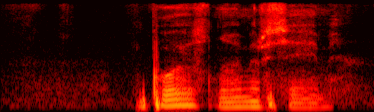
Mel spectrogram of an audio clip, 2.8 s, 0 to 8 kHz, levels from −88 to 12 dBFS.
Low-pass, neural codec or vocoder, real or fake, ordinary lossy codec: 7.2 kHz; none; real; none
